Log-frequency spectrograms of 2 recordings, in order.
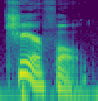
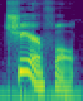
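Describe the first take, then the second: No difference in how they are said.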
